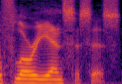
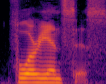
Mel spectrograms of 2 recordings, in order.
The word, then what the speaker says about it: floresiensis: of Flores timeline um homo floriensis fluoresis that's how you say it floor so essentially loriensis floriensis homo floriensis wow so there was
